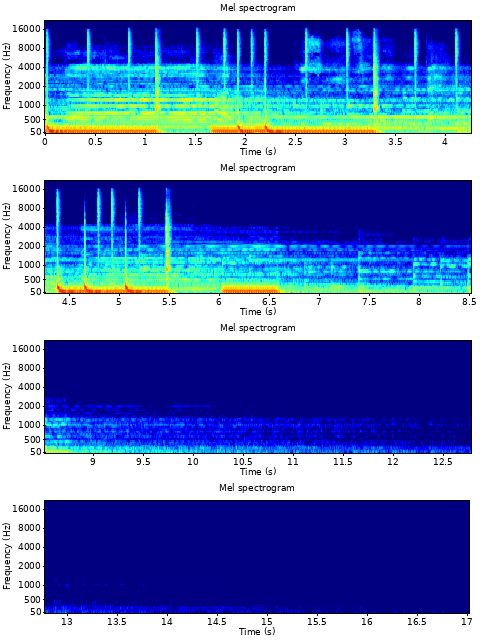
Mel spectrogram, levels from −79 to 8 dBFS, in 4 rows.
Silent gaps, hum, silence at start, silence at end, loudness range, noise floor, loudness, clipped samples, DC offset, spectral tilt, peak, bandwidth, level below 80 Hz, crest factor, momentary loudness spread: none; none; 0 s; 8.25 s; 22 LU; -80 dBFS; -14 LUFS; under 0.1%; under 0.1%; -6.5 dB/octave; 0 dBFS; 16 kHz; -18 dBFS; 16 dB; 24 LU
